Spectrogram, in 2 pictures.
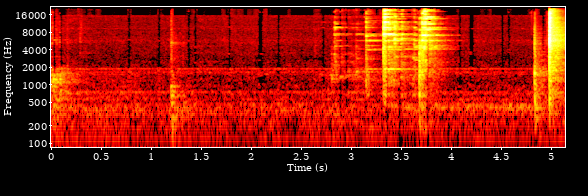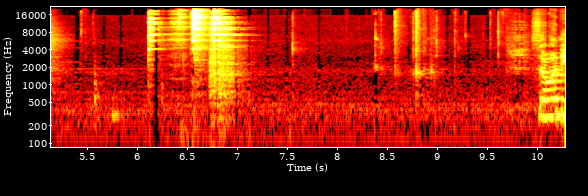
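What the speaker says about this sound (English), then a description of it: "Annabelle's going to show you how to crack that egg" A child cracks an egg for an omelet in a kitchen, with sharp taps and clinks of shell against a bowl spread across the clip, close and fairly quiet, under occasional adult talk.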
